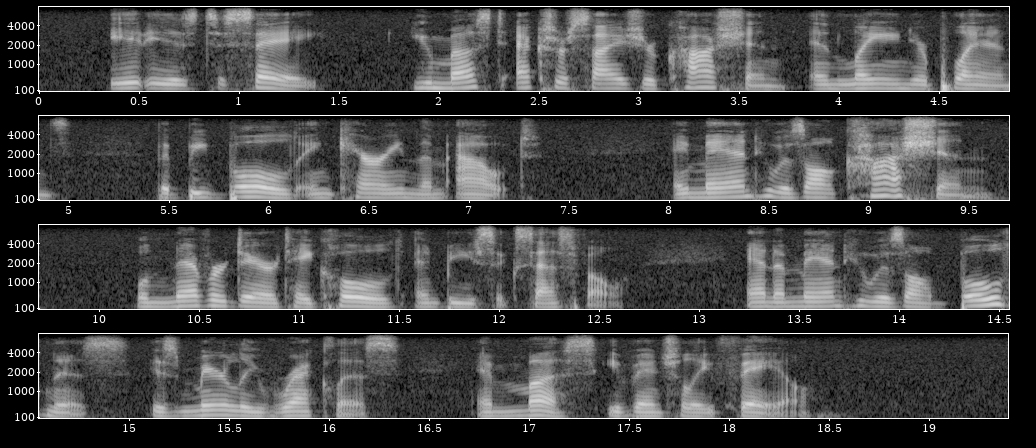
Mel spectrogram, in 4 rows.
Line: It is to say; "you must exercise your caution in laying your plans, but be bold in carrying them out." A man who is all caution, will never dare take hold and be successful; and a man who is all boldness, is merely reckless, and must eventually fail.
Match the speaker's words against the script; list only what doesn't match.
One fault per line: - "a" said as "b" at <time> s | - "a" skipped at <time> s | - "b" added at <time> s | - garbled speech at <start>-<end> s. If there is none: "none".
none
